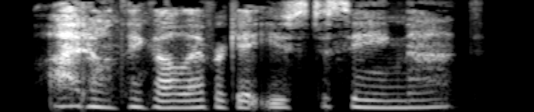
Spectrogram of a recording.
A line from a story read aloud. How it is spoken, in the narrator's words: I whispered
